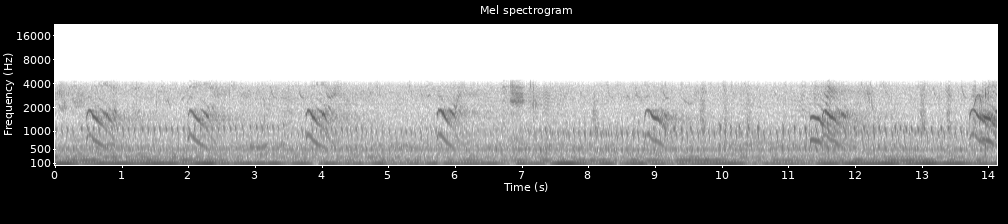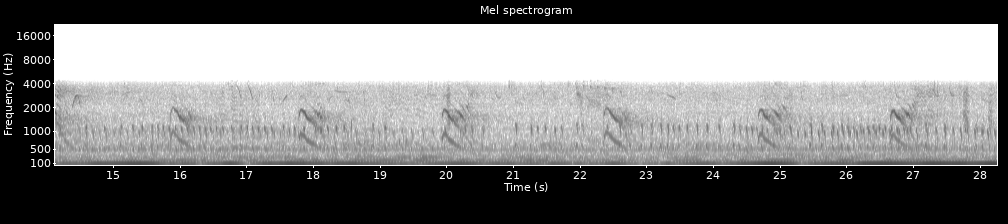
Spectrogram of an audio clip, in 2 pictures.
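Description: A bird repeating a short falling call about every two seconds, over a steady low hum.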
